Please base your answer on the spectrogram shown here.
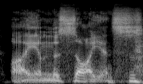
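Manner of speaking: bad, creaky, rough-edged put-on voice. Mocking how everyone talks about science, a speaker does a really bad Fauci impression. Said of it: "here's a really bad Fauci impression".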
